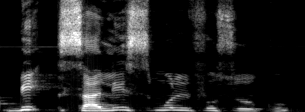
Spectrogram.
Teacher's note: اس میں لام سے پہلے لام کے بعد دونوں الف نہیں پڑھنے ہیں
